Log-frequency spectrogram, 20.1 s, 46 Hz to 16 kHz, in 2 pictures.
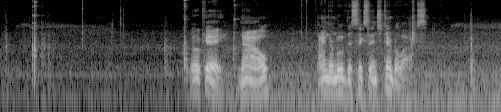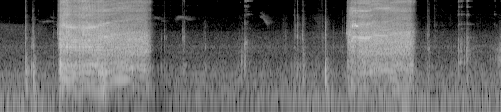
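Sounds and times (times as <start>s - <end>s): impact driver running: 11.2s - 13.1s, 16.9s - 18.4s.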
